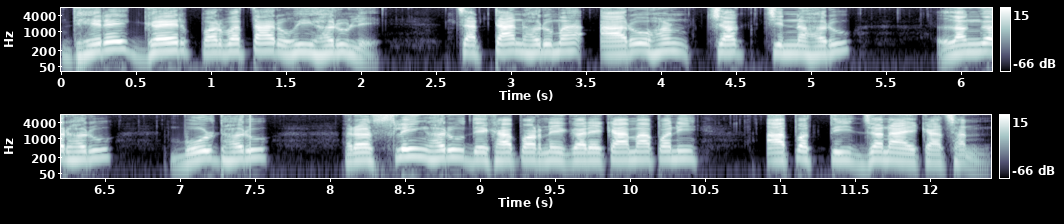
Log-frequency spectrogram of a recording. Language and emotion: Nepali, neutral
